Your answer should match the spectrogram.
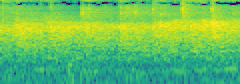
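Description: Steady background noise of a badminton hall, with light scattered clapping and faint ticks.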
